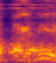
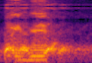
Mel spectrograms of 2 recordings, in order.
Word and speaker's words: تلبیہ: وہ تلبیہ نہیں ہے, یہ اردو لفظ نہیں ہے, یہ عربی لفظ ہے, اس کا تلفظ صحیح ہے تلبیہ.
